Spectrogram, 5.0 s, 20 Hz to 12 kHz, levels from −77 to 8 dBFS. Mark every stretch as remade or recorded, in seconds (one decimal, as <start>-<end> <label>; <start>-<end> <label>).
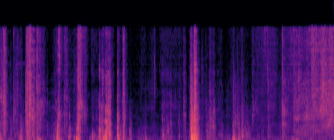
0.0-0.6 recorded; 0.6-2.8 remade; 2.8-3.7 recorded; 3.7-5.0 remade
